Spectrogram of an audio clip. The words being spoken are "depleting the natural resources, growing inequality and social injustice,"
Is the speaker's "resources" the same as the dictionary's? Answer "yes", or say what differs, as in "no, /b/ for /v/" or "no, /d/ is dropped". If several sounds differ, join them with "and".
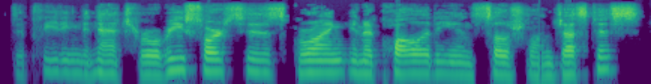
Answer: yes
